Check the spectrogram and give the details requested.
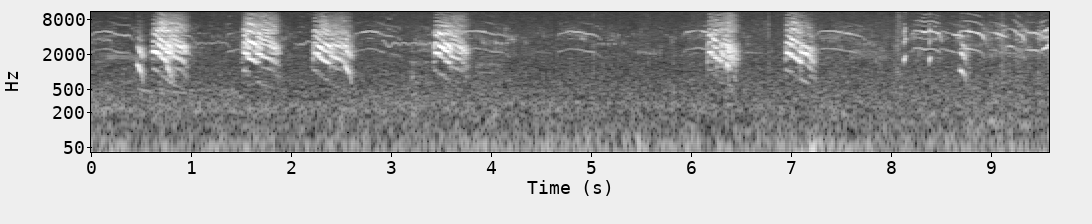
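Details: Red-footed falcon chicks, two young in a nest within a natural breeding colony near Hortobágy, Polgár, Hungary, during breakfast feeding on June 21; harsh, descending screechy calls in spaced bursts, with thin, high whistled notes between them.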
